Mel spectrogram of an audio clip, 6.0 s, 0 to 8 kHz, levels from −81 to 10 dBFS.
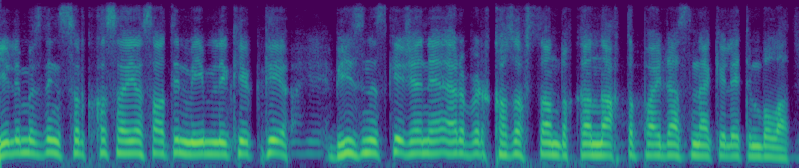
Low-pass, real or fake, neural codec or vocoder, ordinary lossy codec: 7.2 kHz; fake; codec, 16 kHz in and 24 kHz out, 0.9 kbps, LongCat-Audio-Codec, fine tuned four codebook decoder; Opus, 24 kbps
